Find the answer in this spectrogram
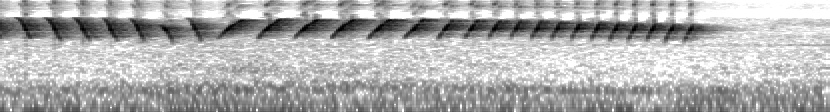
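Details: Horsfield's bushlark of the javanica type, a contest bird, singing a fast series of repeated buzzy trilled notes about ten per second for over two seconds, then stopping; low hum underneath.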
